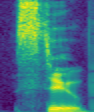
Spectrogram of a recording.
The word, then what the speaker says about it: stoop: sidewalk itself but uh the word is stoop it's spelled St o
